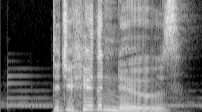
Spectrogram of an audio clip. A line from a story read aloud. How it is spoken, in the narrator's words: the slight man chirped in an overly cheery way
